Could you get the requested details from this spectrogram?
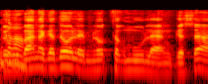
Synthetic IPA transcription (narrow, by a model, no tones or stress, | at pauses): beʁubanaɡad̪o̞lhemlo̞t̪aʁmuleaŋɡaʃa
